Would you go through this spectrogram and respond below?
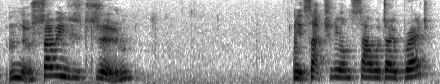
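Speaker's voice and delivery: talking through a mouthful; mouth full. Real, not acted. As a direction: speak round a bite of pizza. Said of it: "sorry to talk with my mouth full".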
